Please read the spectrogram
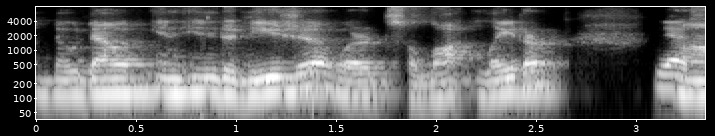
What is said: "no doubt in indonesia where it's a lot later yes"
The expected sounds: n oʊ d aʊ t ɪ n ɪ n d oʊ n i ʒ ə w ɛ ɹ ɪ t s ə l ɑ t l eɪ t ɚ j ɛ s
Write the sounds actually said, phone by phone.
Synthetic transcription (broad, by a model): n oʊ d aʊ t ɪ n ɪ n d oʊ n i ʒ ə w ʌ ɹ ɪ t s ə l ɑ t l eɪ t ɚ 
